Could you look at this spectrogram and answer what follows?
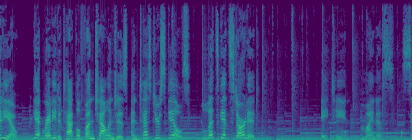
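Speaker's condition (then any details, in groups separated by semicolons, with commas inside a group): No condition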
